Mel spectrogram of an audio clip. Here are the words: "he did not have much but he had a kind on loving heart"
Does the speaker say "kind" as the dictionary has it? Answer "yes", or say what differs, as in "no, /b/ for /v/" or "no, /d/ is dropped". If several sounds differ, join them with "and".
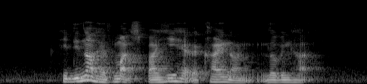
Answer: no, /d/ is dropped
